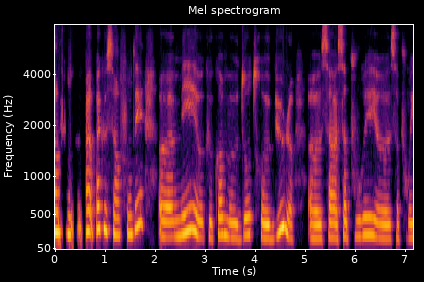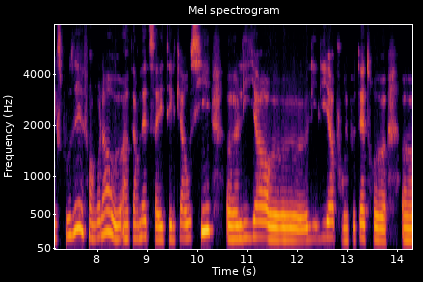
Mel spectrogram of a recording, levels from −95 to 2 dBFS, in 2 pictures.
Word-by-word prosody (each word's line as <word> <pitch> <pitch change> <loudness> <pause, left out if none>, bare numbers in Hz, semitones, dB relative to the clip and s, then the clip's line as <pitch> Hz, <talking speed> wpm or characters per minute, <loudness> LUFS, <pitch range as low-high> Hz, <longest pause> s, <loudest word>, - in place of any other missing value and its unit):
infon 255 -2 +5 0.2
pas 275 0 +5
pas 300 +3 +5
que 300 -1 +4
c'est 275 -2 0
infondé, 240 +10 +1 0.3
heu, 200 -1 +2
mais 260 +4 +5
heu, 200 -1 -1
que 195 - -2
comme 200 -2 0
d'autres 200 -1 +1
bulles, 220 - +5 0.3
heu, 180 -1 +2
ça 185 0 0
ça 200 +3 0
pourrait, 210 +3 -1
heu 180 -1 0
ça 180 +1 -5
pourrait 185 +1 -5
exploser. 225 - -2
Enfin 200 -8 -9
voilà, 240 +7 -3
heu, 180 -3 0
internet 185 +2 -6
ça 170 - -5
a - - 0
été 170 +1 -3
le 165 - -12
cas 185 +1 -9
aussi, 275 +9 +2 0.3
heu, 175 0 +2
l'IA 195 +2 -3
heu 160 -1 +1
l'I 175 0 -15
l'IA 200 +1 -3
pourrait 155 0 -8
peut-être, 185 +2 -4
heu 155 -2 0 0.4
heu - - +1
195 Hz, 170 wpm, -20 LUFS, 180-230 Hz, 0.4 s, infon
